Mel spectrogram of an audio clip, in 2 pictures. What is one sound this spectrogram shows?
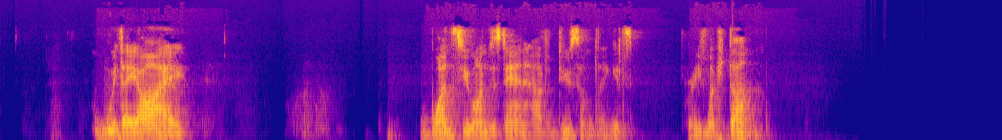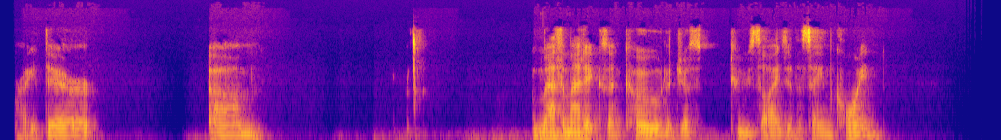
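An older man speaks with animation through an online call, with pauses between phrases.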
